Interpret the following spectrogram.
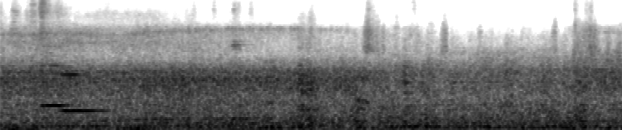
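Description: Steady engine and road noise heard from inside a moving city bus.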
